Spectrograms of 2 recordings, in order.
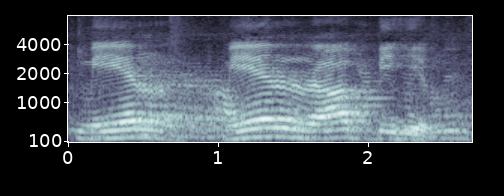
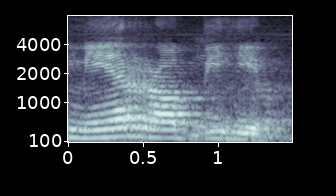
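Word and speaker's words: من ربهم: Tulisannya min rabbihim. Kalau dilatenkan ya, boleh belajar sekali-kali dilatenkan. Min rabbihim. Tulisannya kan ada n-nya. Kalau laten, dibacanya n-nya hilang tuh. Jadi mir rabbihim. N-nya masuk ke ro, melebur, diidghamkan.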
